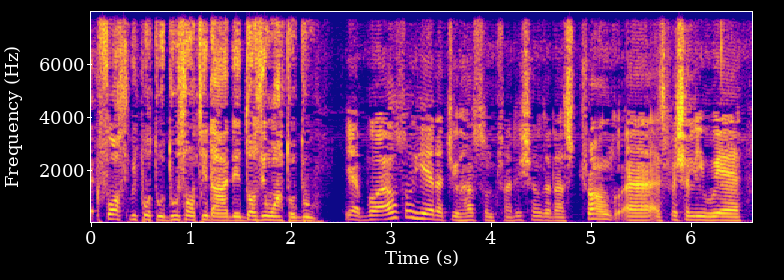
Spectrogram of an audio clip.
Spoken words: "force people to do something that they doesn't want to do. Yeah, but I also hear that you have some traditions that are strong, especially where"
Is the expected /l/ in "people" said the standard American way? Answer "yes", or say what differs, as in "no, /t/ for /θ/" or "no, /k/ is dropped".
yes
